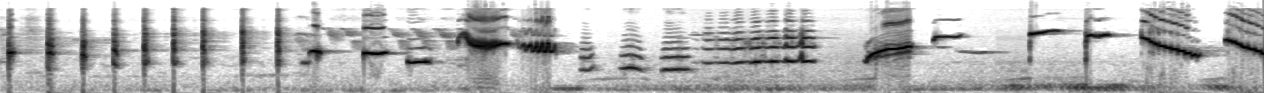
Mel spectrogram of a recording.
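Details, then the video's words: Lure song of an Asian pied starling, sung persistently: a quick run of dry clicks, then harsh squawks, buzzy stacked tones, and rising and falling whistles in a rich, varied medley. "Pancingan Jalak Suren Gacor Auto NYAUT Cepat MOMPA"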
